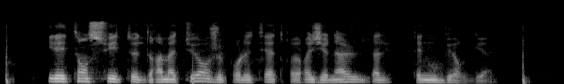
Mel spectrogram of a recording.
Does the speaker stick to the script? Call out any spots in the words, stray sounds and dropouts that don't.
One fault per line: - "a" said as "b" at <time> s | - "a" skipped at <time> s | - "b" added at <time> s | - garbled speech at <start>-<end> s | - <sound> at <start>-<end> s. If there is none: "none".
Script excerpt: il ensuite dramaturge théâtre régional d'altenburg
- "est" added at 0.6 s
- "pour le" added at 2.2 s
